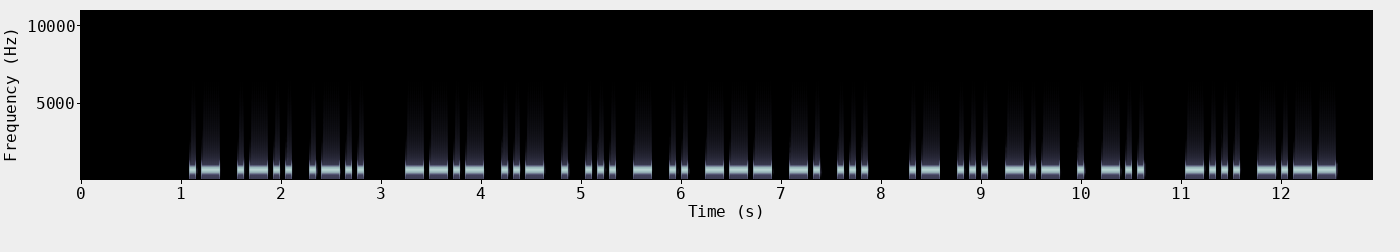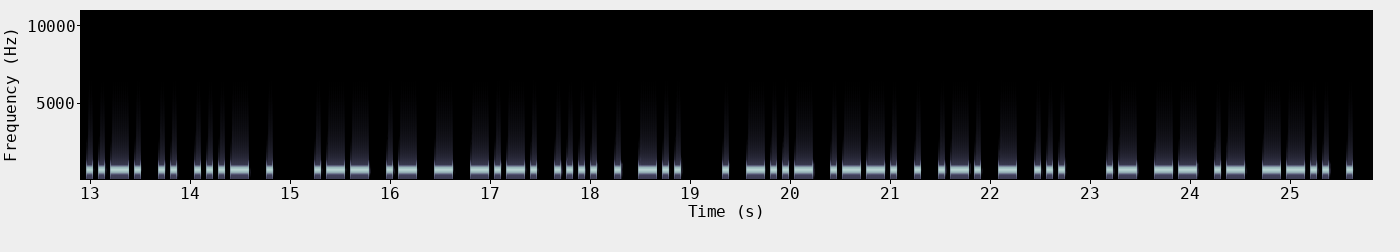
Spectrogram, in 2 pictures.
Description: Morse code, heard as a keyed tone, about 20 wpm, 700 Hz. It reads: ALL QUESTIONS ASKED BY FIVE WATCHED EXPERTS AMAZE
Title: Pangram Challenge v2 - 20wpm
